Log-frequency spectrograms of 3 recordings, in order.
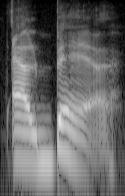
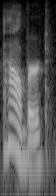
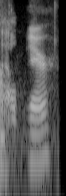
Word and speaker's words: Albert: a couple of friends France and Alber uh because you know that's how you say it not Albert he is albe is he a prince Al bear now psychic damage delivered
